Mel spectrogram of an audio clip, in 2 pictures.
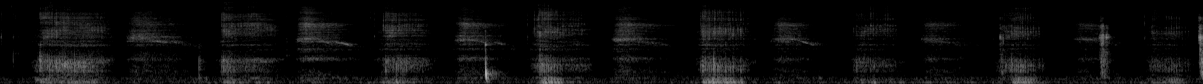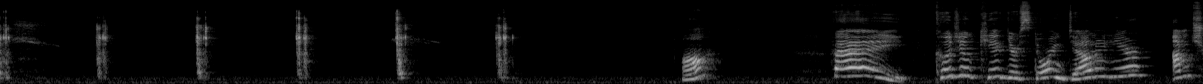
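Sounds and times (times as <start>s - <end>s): snoring: 0.3s - 1.2s, 2.2s - 6.0s, 7.0s - 10.5s, 11.5s - 12.2s.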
